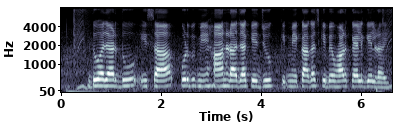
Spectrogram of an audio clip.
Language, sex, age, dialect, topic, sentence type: Magahi, female, 25-30, Western, agriculture, statement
